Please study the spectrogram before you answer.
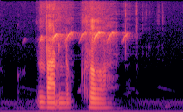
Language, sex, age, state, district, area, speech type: Santali, male, 30-45, West Bengal, Purulia, rural, spontaneous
